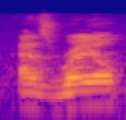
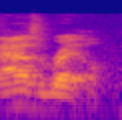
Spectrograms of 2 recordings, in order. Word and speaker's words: Azrael: your prowess with monsieur asriel as rail i need this i need to i need to start pronouncing it correctly it's azrael i need to just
